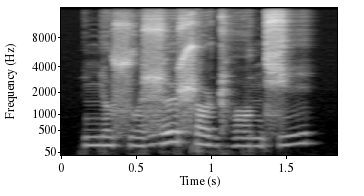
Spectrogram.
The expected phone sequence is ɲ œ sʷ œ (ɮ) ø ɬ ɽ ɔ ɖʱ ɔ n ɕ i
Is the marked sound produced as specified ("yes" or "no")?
yes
